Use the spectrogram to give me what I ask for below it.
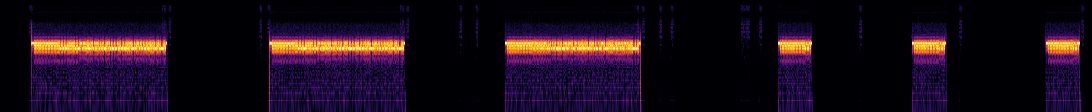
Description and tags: This tone represents the hidden code for: winter storm watch
Storm, Alert, Winter, System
